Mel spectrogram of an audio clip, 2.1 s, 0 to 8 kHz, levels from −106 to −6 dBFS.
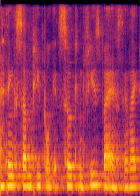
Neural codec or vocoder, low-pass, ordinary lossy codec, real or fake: none; 7.2 kHz; AAC, 48 kbps; real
